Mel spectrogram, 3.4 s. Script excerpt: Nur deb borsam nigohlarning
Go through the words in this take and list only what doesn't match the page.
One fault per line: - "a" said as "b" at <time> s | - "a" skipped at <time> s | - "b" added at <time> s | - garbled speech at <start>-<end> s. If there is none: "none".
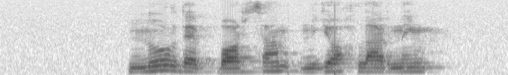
none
